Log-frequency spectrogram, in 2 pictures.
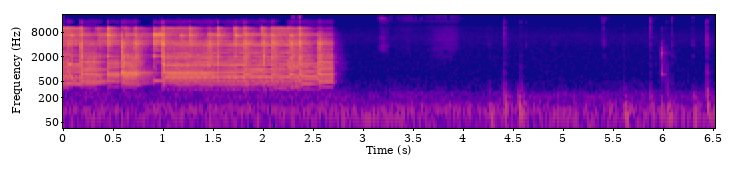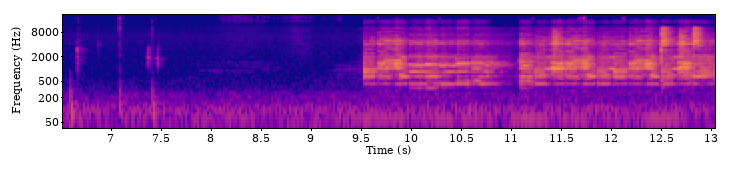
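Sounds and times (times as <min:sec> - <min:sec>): phone ringtone: 0:00.0 - 0:02.7.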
